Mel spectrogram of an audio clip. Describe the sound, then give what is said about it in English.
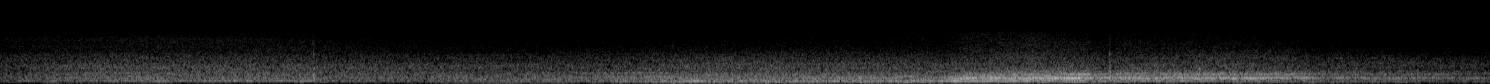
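Steady road rumble from inside a moving car driving through a tunnel, a dense low roar of tires and engine that swells louder for a few seconds near the end before settling back. No one speaks. “Why is this guy in the tunnel putting on his blinker?”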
